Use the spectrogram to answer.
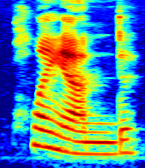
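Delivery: Planned ending in a clear d sound. Shown as a demonstration. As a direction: say Planned with a final d. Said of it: "I'm going to say plan with this ending".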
